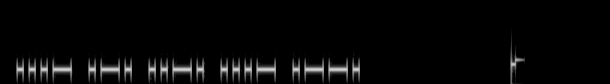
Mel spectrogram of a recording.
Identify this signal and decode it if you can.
Morse code, heard as a keyed tone, about 20 wpm, 700 Hz. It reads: VRFVP
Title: Code Groups - 5 Letters - 20wpm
